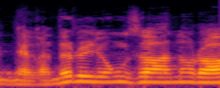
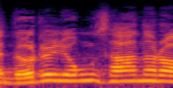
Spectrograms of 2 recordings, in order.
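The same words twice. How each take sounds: First: Calm, lofty "내가 너를 용서하노라" at normal level; mild archaic blessing tone; solemn mock forgiveness. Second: "너를" pushed a bit higher and louder; heightened solemn pardon, stress on "너를"; stressed mock forgiveness. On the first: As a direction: pronounce the pardon serenely, unbothered. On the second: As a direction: lean on "너를 용서하노라" with mild grandeur. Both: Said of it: "하고 또 괜찮고".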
